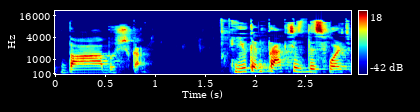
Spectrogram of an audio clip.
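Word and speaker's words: бабушка: sound like in babushka please memorize the stress correctly not babushka it's important to memorize the stress right if you learn it wrong then your mind will always wonder which way you need to pronounce the stress so i know for some reason people say in america at least people say babushka but matryoshka yes but babushka we say babushka you can practice this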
